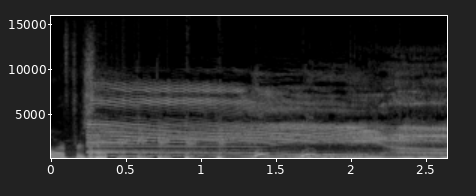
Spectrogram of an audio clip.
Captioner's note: all Cheering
